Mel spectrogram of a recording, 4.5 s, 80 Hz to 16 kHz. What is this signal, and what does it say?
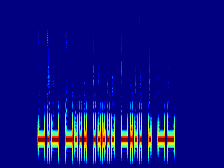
Morse code, heard as a keyed tone, about 26 wpm, 700 Hz. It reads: KB5BEM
